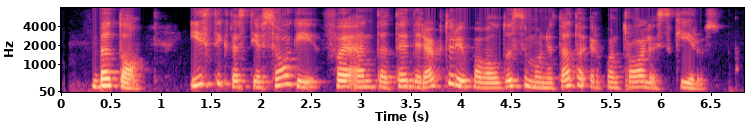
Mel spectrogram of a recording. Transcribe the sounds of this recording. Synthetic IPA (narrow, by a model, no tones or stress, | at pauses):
bʲɛt̪oː | iːsʲt̪ʲɛɪkt̪ɐst̪ʲiɛsʲoːɡʲɛɪfəɛnt̪ɛt̪ɛd̪ʲɪɾʲɛkt̪ɔɾʲʉɪpɐʋɐlˠd̪ʊsɪmːʊnʲɪt̪ʲɛt̪oːʔɪɾkɔnt̪ɾɔːlʲeːsʲːkʲiːɾʲʊs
